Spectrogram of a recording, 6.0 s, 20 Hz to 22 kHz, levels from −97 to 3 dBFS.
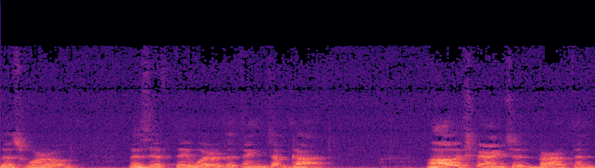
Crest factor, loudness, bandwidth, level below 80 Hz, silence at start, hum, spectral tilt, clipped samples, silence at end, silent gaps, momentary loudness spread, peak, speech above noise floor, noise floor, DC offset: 20 dB; -22 LUFS; 15.5 kHz; -46 dBFS; 0 s; none; -8 dB/octave; under 0.1%; 0 s; none; 11 LU; -2 dBFS; 23 dB; -44 dBFS; under 0.1%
